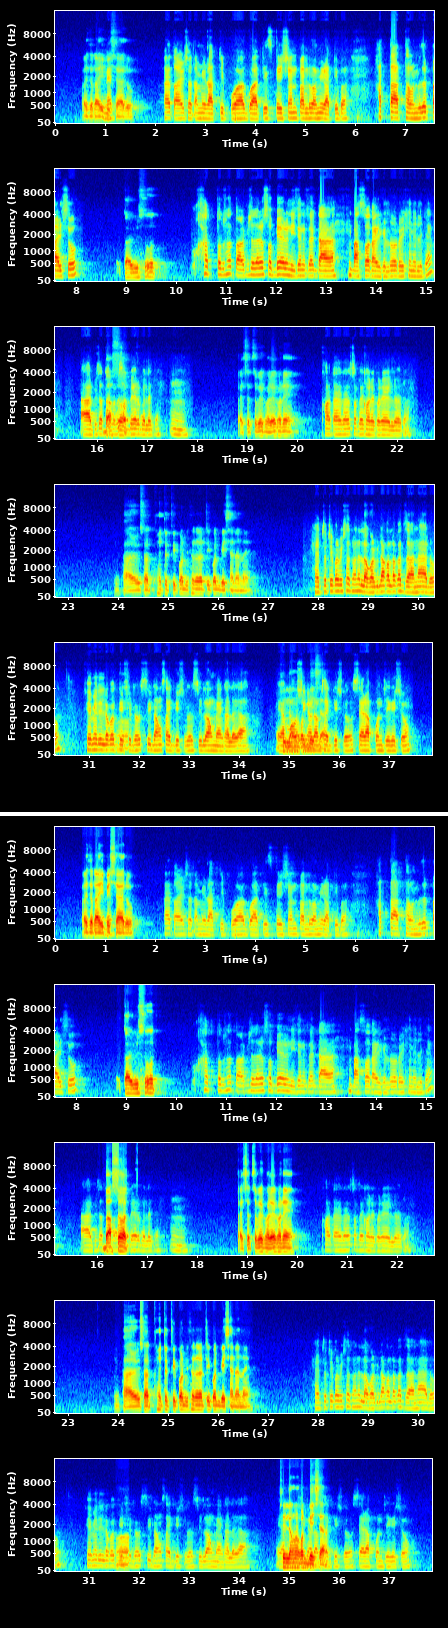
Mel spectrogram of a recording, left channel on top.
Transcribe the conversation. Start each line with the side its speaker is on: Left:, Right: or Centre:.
Right: তাৰছত আহি
Left: সেনে
Right: পাইছা
Left: আহ
Right: আৰু।
Left: তাৰপিছত আমি ৰাতিপুৱা গুৱাহাটী ষ্টেচন পালোঁ, আমি ৰাতিপুৱা। সাতটা, আঠটামান বজাত পাইছোঁ।
Right: তাৰপিছত
Left: সাত, তাৰপিছত, তাৰপিছত আৰু চবেই আৰু নিজে, নিজৰ গা, বাছত আহি গেলোঁ। খিনিলৈকে তাৰপাছত,
Right: বাছত
Left: তাৰপিছত চবেই আৰু <unintelligible> উম।
Right: তাছত চবে ঘৰে, ঘৰে।
Left: <unintelligible> চবে ঘৰে, ঘৰে আহিলোঁ আৰু।
Right: তাৰপিছত সেইটো ট্ৰিপত পিছত আৰু ট্ৰিপত গৈছানে নাই?
Left: সেইটো ট্ৰিপৰ পিছত মানে লগৰ বিলাকৰ লগত যোৱা নাই আৰু, ফেমিলিৰ লগত
Right: অ
Left: গৈছিলোঁ শ্বিলং। চাইট গৈছিলোঁ শ্বিলং, মেঘালয়া। এয়া
Right: শ্বিলঙৰ
Left: মৌচিনাৰাম
Right: ক'ত গৈছা
Left: চাইদ গৈছোঁ, চেৰাপুঞ্জী গৈছোঁ।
